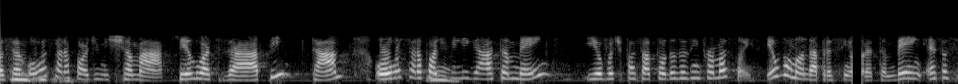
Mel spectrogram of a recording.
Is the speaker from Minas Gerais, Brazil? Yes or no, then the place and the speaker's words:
no; Pirassununga, São Paulo, Brazil; eu sou de Pirassununga.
